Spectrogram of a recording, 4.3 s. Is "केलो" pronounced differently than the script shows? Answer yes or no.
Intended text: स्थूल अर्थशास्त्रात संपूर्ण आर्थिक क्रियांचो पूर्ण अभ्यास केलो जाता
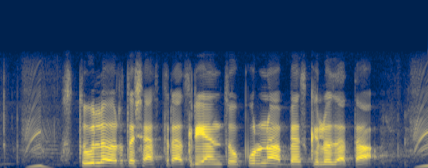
no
